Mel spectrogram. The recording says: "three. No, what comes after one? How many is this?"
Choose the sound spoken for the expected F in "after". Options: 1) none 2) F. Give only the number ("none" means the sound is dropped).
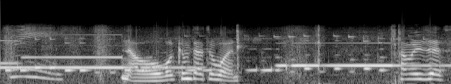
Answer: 1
